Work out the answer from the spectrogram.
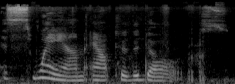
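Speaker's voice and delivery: ordinary delivery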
